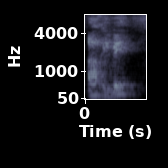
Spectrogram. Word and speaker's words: arriver: A diferencia de este, que no se pronuncia arriver, sino arriver.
